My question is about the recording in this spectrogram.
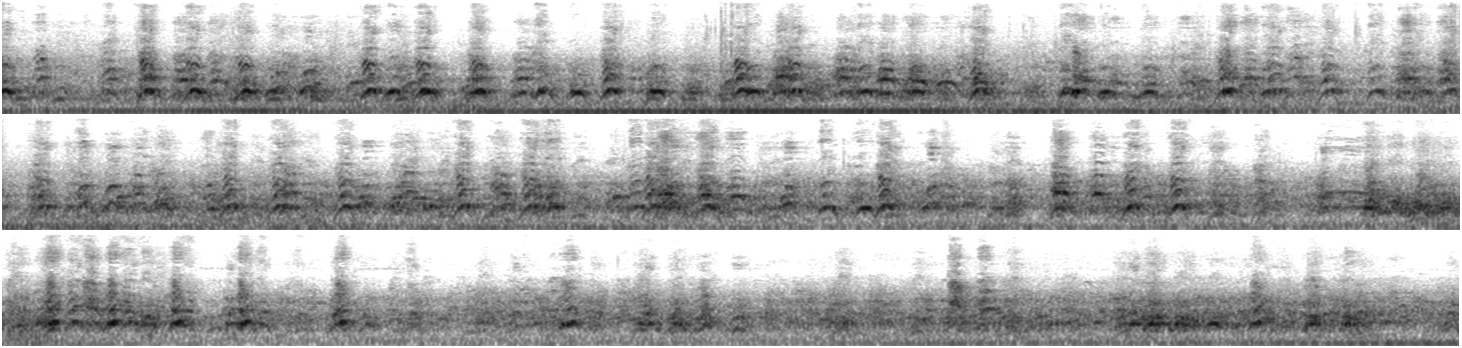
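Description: Many dogs barking and yipping, short overlapping barks keeping up continuously.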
